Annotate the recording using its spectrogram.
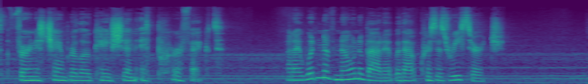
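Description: A young woman speaks calmly and warmly, close by.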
